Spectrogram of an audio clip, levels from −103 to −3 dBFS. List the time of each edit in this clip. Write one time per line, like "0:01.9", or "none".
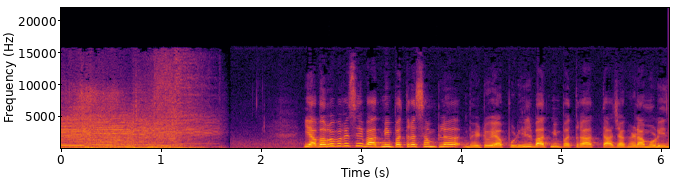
none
